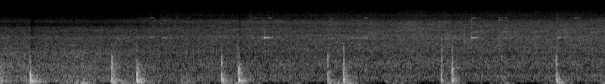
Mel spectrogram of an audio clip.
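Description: Footsteps knocking on the boards of a wooden footbridge, often two close together, about once a second, over the steady rush of a mountain stream.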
